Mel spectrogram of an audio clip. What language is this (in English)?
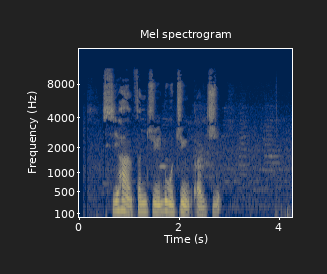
Chinese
